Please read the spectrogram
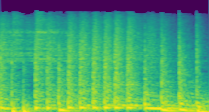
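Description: Rock music with a rapid drum-kit fill of snare and bass-drum strokes, and a bass note that slides down in pitch near the end.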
